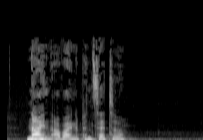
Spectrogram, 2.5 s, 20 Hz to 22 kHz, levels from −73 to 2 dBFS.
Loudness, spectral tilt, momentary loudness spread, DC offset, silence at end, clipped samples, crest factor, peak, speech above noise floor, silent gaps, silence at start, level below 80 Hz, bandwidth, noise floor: -17 LUFS; -4 dB/octave; 14 LU; under 0.1%; 0.65 s; under 0.1%; 20 dB; 0 dBFS; 33 dB; none; 0.35 s; -42 dBFS; 16 kHz; -50 dBFS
